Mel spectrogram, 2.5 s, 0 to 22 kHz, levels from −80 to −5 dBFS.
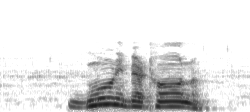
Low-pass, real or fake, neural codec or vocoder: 5.4 kHz; real; none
